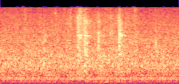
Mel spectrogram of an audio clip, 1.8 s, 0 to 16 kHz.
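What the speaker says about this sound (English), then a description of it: "Sorry for the noise, but it is a 1971 Volkswagen bus I'm cruising in." A 1971 Volkswagen bus driving along a road on the way to San Marcos, California, giving off a loud, steady broadband engine and road roar from inside the cabin.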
